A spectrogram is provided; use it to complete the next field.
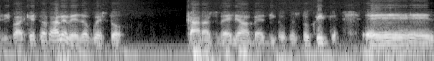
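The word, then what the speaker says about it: Kvaratskhelia: ma innamoratissimo calcisticamente parlando di Caraspeglia, si dice così, si pronuncia così, perché questo ci fidiamo.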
